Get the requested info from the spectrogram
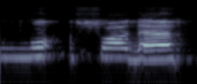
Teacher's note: गोलता जो है रुकते वक्त हाँ में बदल जाएगी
